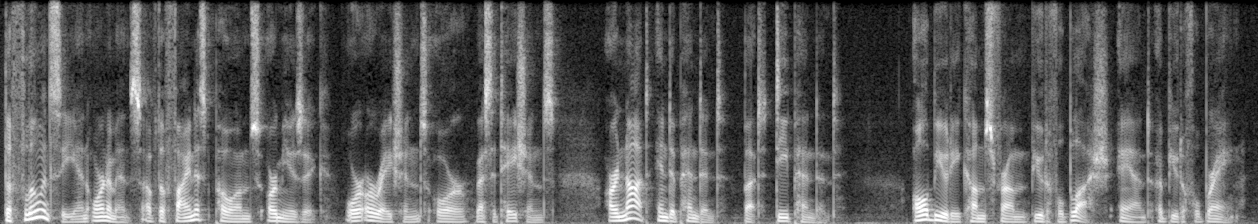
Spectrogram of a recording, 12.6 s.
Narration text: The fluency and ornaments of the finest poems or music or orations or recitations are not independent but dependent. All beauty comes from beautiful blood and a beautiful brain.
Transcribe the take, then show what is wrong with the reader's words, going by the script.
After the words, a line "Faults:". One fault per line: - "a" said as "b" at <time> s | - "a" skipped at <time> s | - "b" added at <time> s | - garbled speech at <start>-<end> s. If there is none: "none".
The fluency and ornaments of the finest poems or music or orations or recitations are not independent but dependent. All beauty comes from beautiful blush and a beautiful brain.
Faults:
- "blood" said as "blush" at 10.6 s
